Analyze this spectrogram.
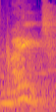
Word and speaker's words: mate: But it's not A, it's I. No, it's still that A sound. A, mate. Like I ate an apple.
